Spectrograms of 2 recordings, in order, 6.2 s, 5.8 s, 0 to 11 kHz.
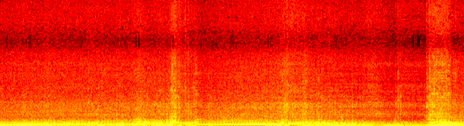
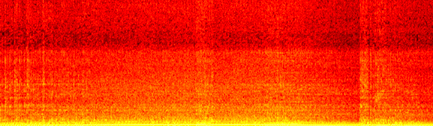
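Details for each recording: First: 1972 Ford F100 Custom six, front exhaust pipe missing so exhausting from open manifold, rigged fuel supply: loud raw unmuffled revs rising and falling with throttle; runs strong. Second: Long-neglected 1972 Ford F100 Custom, carburetor pouring gas, fed by hand: engine catches, runs rough at low wavering pitch then sags and dies; owner suspects stuck float and leaking carb starving it of fuel.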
